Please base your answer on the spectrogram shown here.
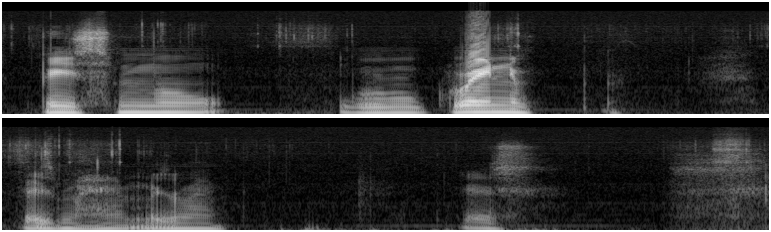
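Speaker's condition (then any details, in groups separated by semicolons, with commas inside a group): Cerebral palsy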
